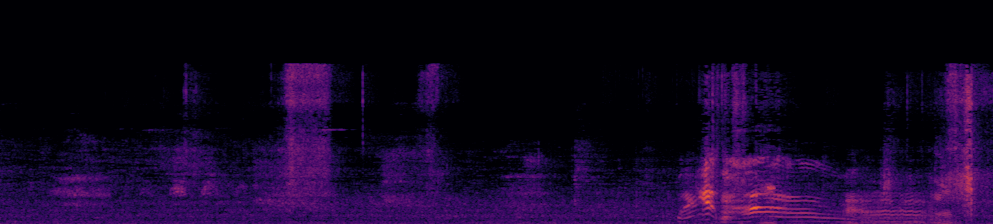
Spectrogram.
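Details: Jealous tabby cat on the street, attacking and driving off other stray cats that come near; after a quiet stretch, two or three harsh, bending meows with strong harmonics in quick succession, with a constant low urban hum behind.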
